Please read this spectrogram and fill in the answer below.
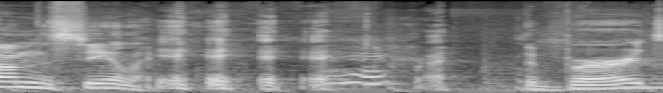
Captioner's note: laughing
